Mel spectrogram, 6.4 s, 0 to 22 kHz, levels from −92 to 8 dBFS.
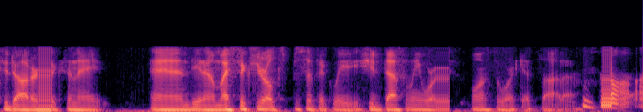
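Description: Packet loss with last packet repeated at 0.40–0.52 s (before "and eight and you"), 2.54–2.58 s, 4.38–4.50 s (before "wants to work at") and 6.04–6.12 s: the receiver replays the last packet, so each gap sounds like a robotic stutter buzzing around 50 Hz, which fits 20 ms packets.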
